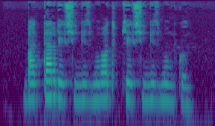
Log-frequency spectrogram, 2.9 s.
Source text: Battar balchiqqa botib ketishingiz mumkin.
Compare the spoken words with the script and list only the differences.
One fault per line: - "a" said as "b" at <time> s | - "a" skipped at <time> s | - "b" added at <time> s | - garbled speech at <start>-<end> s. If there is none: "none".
- "balchiqqa" said as "ketishingiz" at 0.8 s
